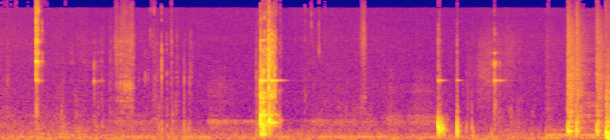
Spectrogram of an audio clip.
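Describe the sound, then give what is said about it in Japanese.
Small objects drop into a glass jar with sharp clinks and rattles: a faint tap early, one loud clattering drop midway, then a few quicker clinks toward the end, otherwise quiet. “ということで今日集めた好きをガラス瓶に入れたいと思います。”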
